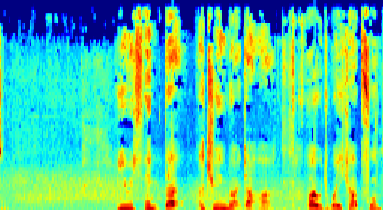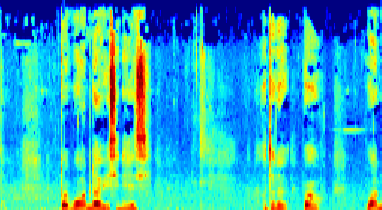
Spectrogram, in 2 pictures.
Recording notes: This 'About The Tings' episode is a Walk and Talk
